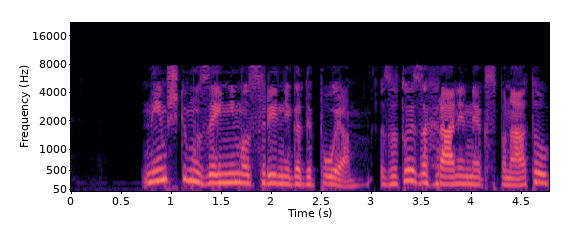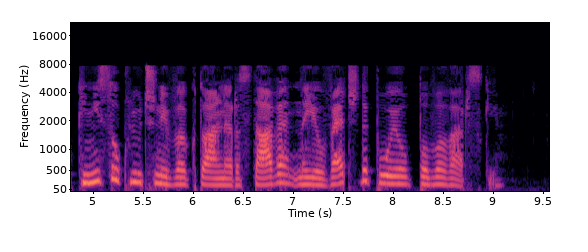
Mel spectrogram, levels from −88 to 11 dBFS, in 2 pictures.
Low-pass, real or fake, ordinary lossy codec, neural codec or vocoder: 19.8 kHz; real; AAC, 24 kbps; none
